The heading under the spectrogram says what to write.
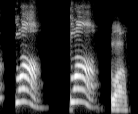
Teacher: तवामी। जब आप तवा बोलोगे तो त पूरा हो जाएगा, यहाँ पे तो आधा है ना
